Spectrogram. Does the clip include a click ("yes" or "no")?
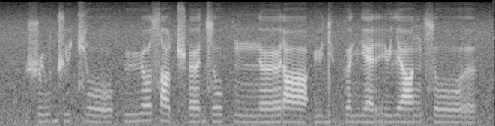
no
